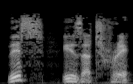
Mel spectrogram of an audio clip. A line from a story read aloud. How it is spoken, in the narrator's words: Gurney snarled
